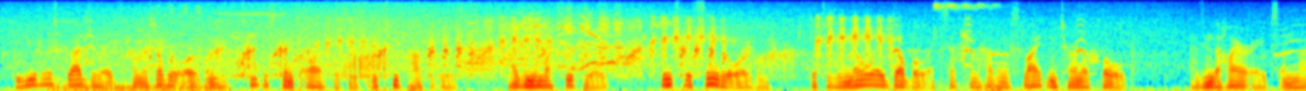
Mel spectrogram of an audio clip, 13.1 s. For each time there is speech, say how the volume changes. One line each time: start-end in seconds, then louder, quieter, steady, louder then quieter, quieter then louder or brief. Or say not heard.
0.1-13.0 steady.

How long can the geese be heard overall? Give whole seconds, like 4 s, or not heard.
6 s.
